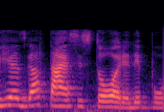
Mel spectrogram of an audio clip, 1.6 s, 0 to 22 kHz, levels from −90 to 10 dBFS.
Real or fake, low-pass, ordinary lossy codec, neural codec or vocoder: real; 7.2 kHz; MP3, 48 kbps; none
